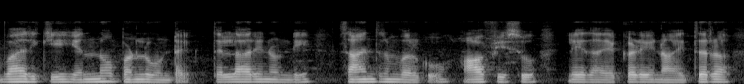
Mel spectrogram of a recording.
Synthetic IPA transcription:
ʋaːɾikienːo̞ːpɐɳɐluːɳʈa̰ːjḭt̪ɛlːaːɾinuɳɖi | saːjɐnt̪ɾɐmʋɐɾɐkṵːaːpʰiːsulɛːd̪aːɛkːɐɽɐjnaːit̪ɐɾɐ

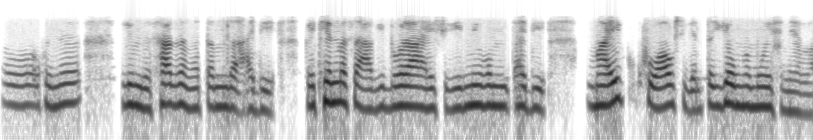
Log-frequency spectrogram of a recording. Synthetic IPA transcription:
oɐhɔjnɐjumdɐsazɐŋɐtɐmdɐhajdiɡajtʰenmɐsaɡibɔɾaɦajsiɡiniɡumhajdimajkʰoawsiɡiantːɐjawŋɐmojsineabɐ

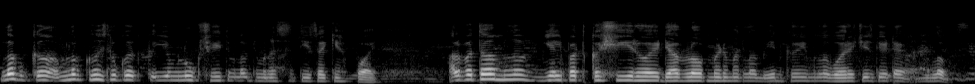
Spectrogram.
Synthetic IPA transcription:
mɐt̪lɐbkɐmɐt̪lɐb̚kə̃ːsluk̪jemluːkt͡ʃʰɐit̪imɐt̪lɐbt͡ʃmɐnɐsit̪isakĩɦpa̰ːj | ɐlbɐt̪amɐt̪lɐbjelpɐt̪kɐʃiːɾoːiɖeʋloːpmẽɳʈmɐt̪lɐbed̪ɡɐimɐt̪lɐboːɾʲat͡ʃiːzɡɐʈamɐt̪lɐb

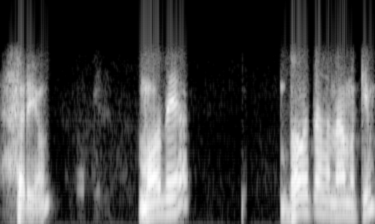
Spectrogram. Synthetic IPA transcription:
hɐɾijɐm | moːd̪ɐja | bʱɐʋɐt̪ɐɦɐnaːmɐkim

